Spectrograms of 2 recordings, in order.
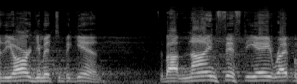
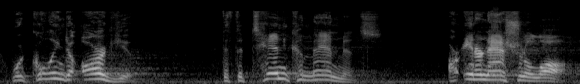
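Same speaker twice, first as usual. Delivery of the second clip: hushed, quiet half-whispered voice; 2 semitones higher, 5 dB quieter than usual. Retelling what someone told him and the Attorney General before the argument, in a half-whisper. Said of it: "said in a whisper".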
